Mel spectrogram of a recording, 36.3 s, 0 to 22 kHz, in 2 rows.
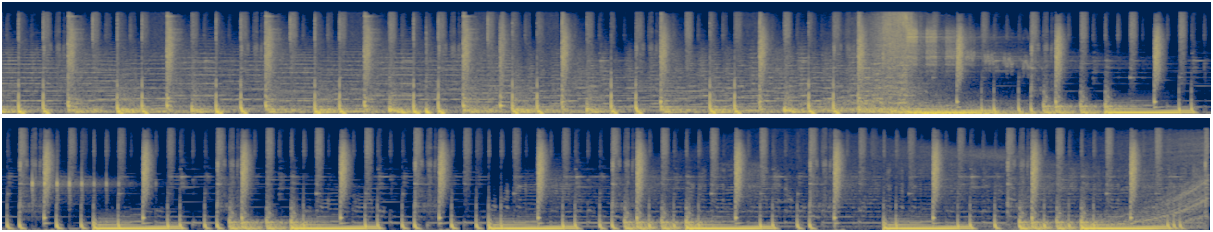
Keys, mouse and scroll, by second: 11.2 ctrl+t, 12.0 alt+shift+click, 15.2 alt+shift+click, 19.9 alt+shift+click, 21.5 alt+shift+click, 25.8 Right, 26.0 Right, 28.2 Return, 32.3 double click.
